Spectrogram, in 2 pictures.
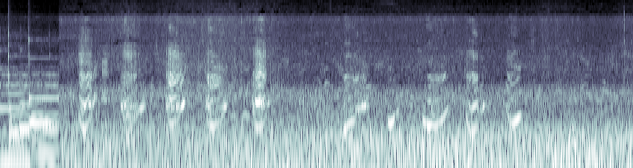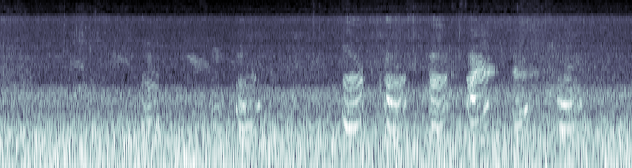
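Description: Sea lion pups bleat and bark in short, wavering cries.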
